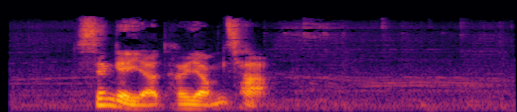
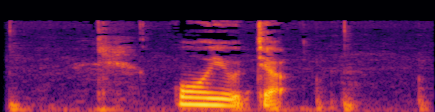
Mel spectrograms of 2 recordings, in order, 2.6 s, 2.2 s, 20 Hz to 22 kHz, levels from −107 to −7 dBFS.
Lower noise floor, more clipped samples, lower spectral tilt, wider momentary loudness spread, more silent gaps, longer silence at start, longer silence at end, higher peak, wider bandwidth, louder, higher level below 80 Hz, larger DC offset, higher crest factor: first, -59 dBFS vs -45 dBFS; neither; about the same, -4 dB/octave vs -5 dB/octave; second, 11 LU vs 25 LU; neither; first, 0.4 s vs 0.05 s; first, 1.25 s vs 0.05 s; second, -12 dBFS vs -8 dBFS; first, 13 kHz vs 11.5 kHz; second, -30 LUFS vs -22 LUFS; second, -88 dBFS vs -52 dBFS; neither; about the same, 20 dB vs 18 dB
